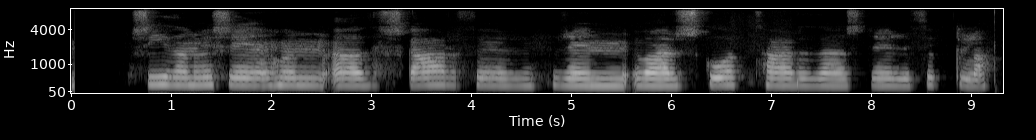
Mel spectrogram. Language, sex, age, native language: Icelandic, male, 11, Icelandic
